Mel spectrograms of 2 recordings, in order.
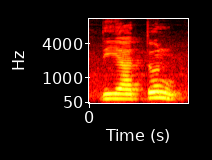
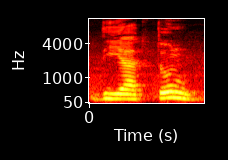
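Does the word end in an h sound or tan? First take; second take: tan; tan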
